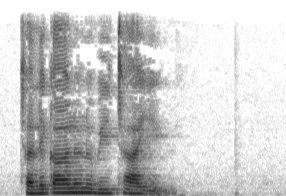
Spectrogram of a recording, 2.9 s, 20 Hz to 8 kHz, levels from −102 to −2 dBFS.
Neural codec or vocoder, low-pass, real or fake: none; 7.2 kHz; real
